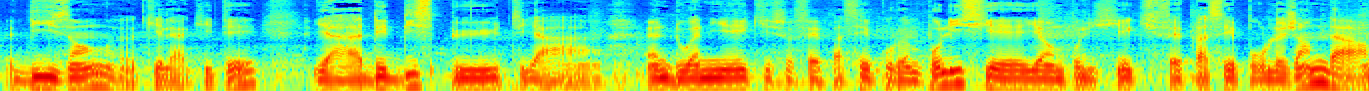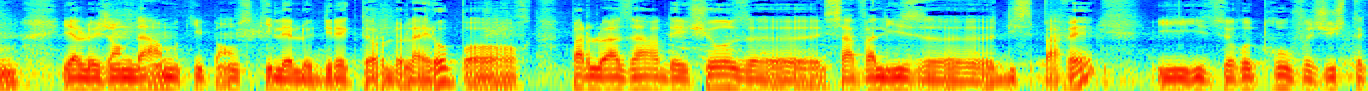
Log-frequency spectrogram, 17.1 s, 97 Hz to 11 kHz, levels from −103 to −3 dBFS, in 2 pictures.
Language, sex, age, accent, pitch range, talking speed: French, male, 50-69, French, 95-105 Hz, 205 wpm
